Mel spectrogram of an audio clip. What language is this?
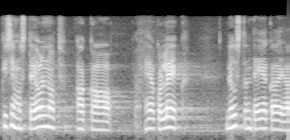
Estonian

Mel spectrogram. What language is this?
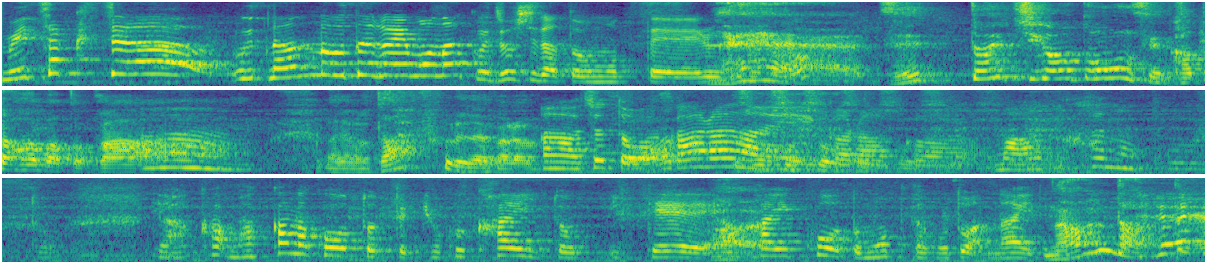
Japanese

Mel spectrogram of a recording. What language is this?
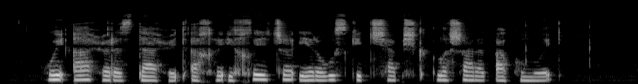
Abkhazian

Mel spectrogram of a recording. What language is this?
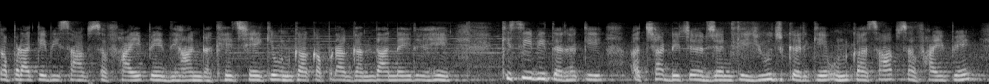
Maithili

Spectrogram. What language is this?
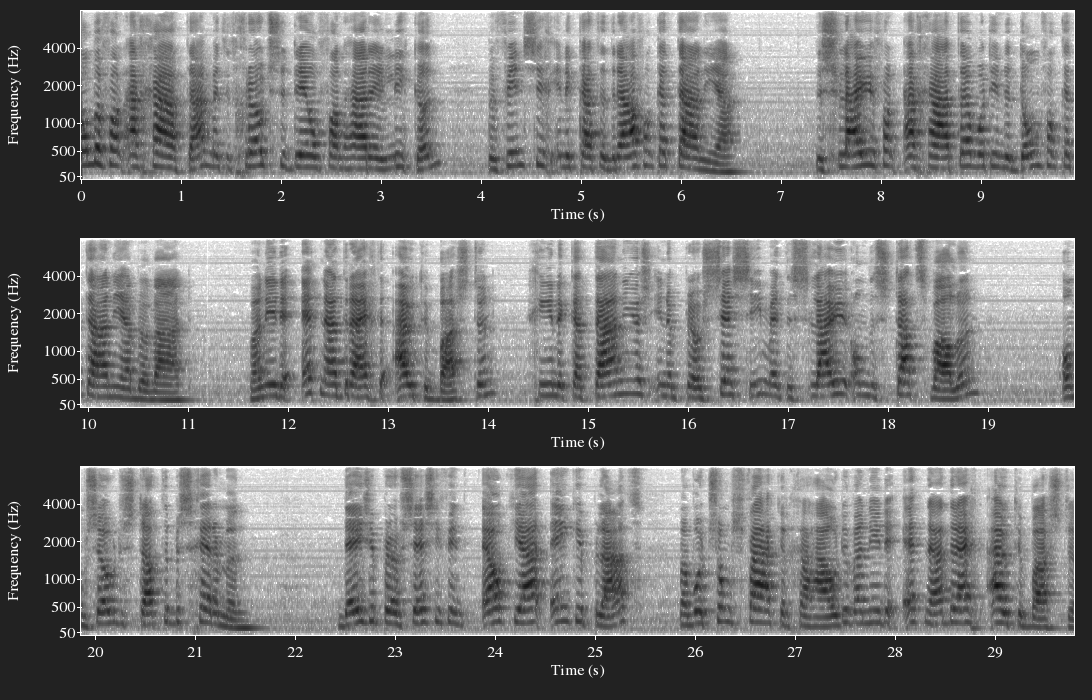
Dutch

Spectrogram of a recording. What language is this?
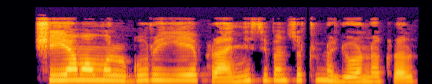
Pashto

